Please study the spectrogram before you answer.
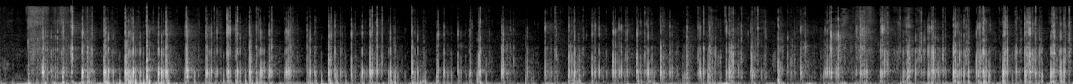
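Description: Fingertips and nails tap and scratch fast on the rubber sole of a single empty pink and white fabric sneaker, held by hand close to the microphone with the sole facing out. A dense, continuous run of quick, dry taps and scrapes plays throughout, with a hollow ring around 550 Hz from the empty shoe.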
